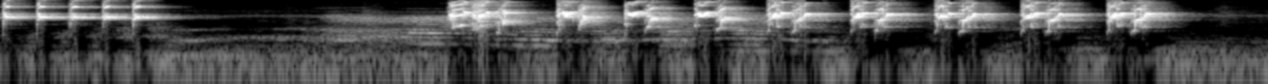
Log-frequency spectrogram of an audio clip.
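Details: Lovebird, played to coax silent lovebirds into song. A quick trill of five sharp chips and a faint thin warble lead into a fast, steady run of about ten harsh, shrill screeches, roughly two per second.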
